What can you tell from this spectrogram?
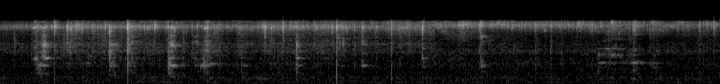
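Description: Garlic, curry leaves, dry red chilli and mustard seeds sizzling in hot oil for a tempering, with frequent sharp crackles and pops as they are stirred in the pan.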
